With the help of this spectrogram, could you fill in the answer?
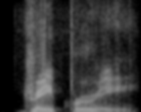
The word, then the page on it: drapery: American English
